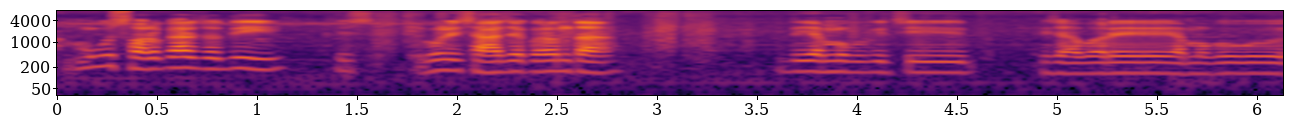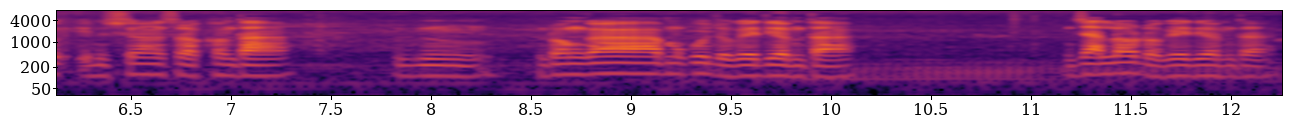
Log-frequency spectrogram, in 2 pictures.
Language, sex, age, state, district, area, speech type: Odia, male, 45-60, Odisha, Kendrapara, urban, spontaneous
